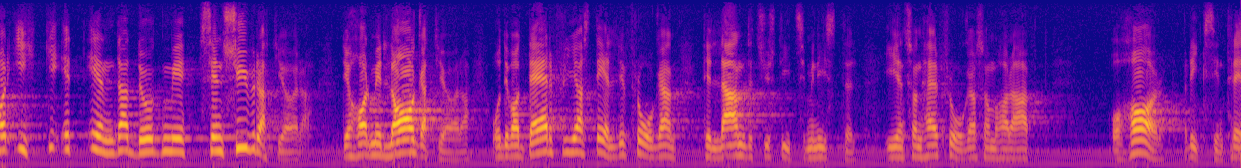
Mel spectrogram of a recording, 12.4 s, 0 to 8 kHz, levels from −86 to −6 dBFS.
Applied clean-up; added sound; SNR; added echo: none; none; none; none.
